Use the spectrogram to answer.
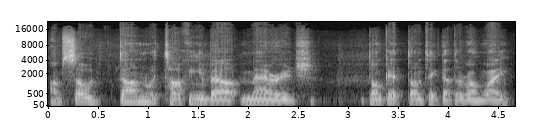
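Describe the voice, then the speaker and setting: A man banters as a podcast co-host. His voice sits at a middle pitch, and his delivery is casual, wry and teasing. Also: steady tone, normal speed.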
